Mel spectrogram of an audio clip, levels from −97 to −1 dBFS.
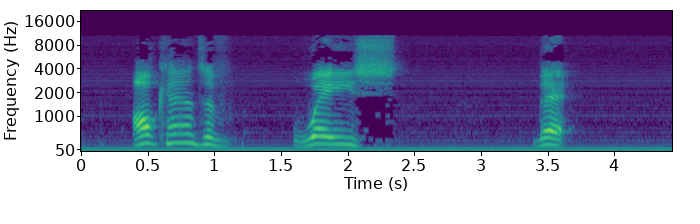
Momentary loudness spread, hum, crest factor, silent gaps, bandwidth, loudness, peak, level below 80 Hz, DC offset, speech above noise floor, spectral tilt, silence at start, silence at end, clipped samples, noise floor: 21 LU; none; 20 dB; none; 11 kHz; -29 LUFS; -12 dBFS; -52 dBFS; under 0.1%; 22 dB; -3.5 dB/octave; 0 s; 0 s; under 0.1%; -51 dBFS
